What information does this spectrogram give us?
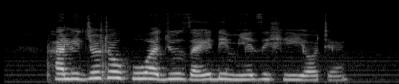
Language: Swahili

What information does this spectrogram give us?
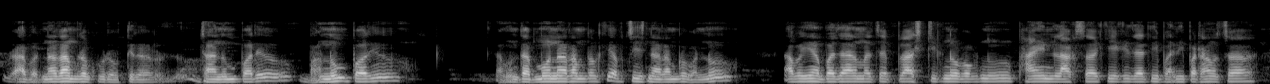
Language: Nepali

